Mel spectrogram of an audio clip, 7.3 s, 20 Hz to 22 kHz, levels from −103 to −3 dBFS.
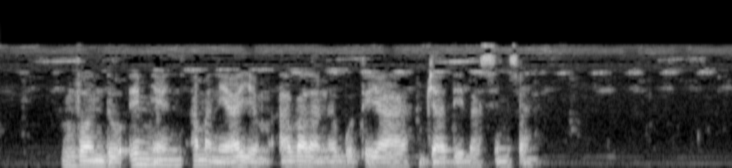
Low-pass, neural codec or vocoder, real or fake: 7.2 kHz; none; real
